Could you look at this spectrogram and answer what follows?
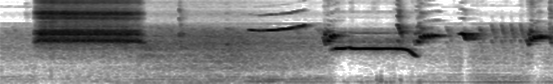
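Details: Oriental magpie-robin fanning its tail while singing insistently, getting caught on a string: a harsh noisy burst opens, then thin rising whistles, a level whistle dropping away, and brief sharp chirps.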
